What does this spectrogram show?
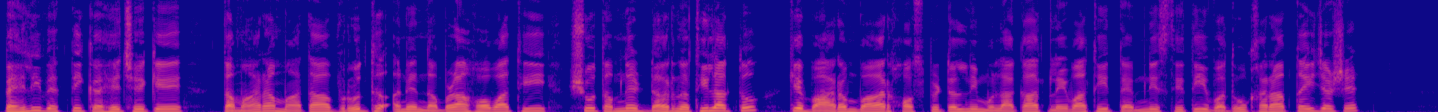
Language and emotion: Gujarati, fearful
